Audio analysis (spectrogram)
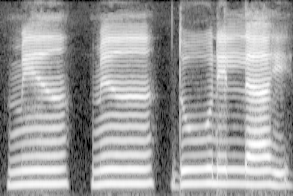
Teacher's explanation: पहले क्या है, मिम, फिर क्या है, मिन, मिन दूनिल्लाही। नून साकिन है, उसके बाद हरूफ इख्वा में से दाल आ रहा है, यहाँ पर इख्वा करेंगे, गुन्ना करेंगे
